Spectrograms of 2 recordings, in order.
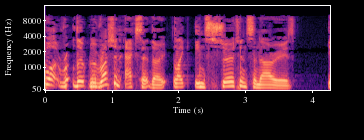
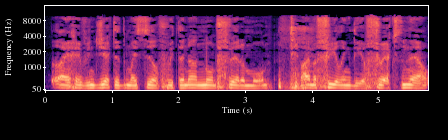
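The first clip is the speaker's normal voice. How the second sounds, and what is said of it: Russian-accented mad scientist voice. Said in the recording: “the Russian accent, though, like in certain scenarios, you just can't beat it. ... Like the mad scientist thing. ... the voice actor”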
